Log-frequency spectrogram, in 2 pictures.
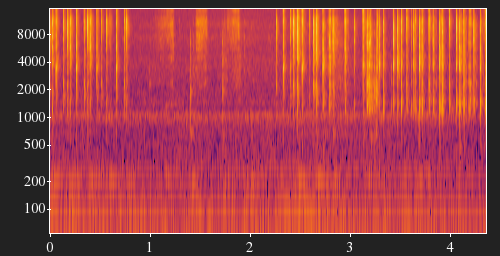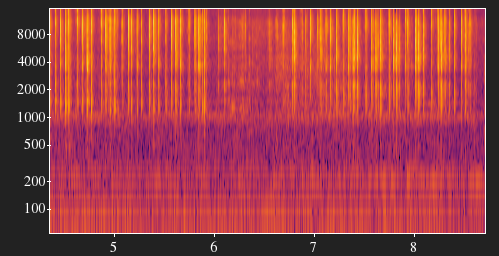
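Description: Long nails tap rapidly on the underside and white plastic top of a small white plastic-and-aluminum Magic Mouse held in the hands. The result is a dense run of sharp, bright clicks that die away almost instantly, with softer, quieter tapping around two seconds in and again near six and a half seconds.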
